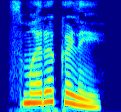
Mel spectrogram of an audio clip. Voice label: "ಸ್ಮರಕಳೆ", kannada

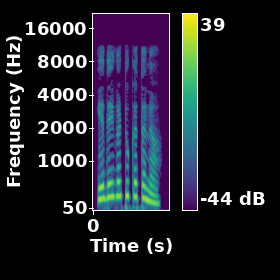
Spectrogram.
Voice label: "ಎದೆಗಟುಕತನ", Kannada; edegaṭukatana; noun; cruelty; brutality; savageness.

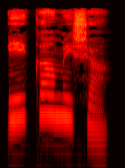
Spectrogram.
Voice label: "ಏಕಾಮಿಷ", kannada

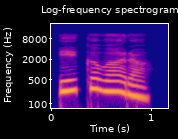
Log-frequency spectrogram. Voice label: "ಏಕವಾರ", Kannada

